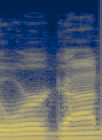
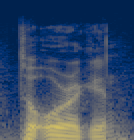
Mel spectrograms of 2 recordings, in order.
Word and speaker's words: Oregon: move his family to Oregon. You got to say it right, Mystery Mark. Oregon. Not Oregon. Not Oregon. Oregon. Damn, It's sorry. It's like the two words, or again.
